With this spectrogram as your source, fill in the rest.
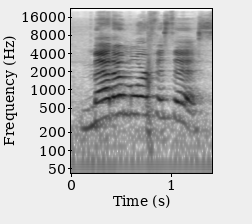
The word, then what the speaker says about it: Metamorphosis: 5 syllables. Metamorphosis. Put them all together, smooth them out, and it is metamorphosis.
